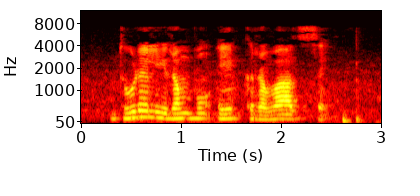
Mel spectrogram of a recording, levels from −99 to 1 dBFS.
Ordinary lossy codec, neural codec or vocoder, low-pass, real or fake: MP3, 48 kbps; none; 7.2 kHz; real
